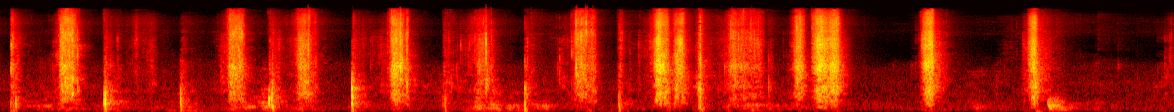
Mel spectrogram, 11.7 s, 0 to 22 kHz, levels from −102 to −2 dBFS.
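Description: Throughout, held tones and tails pump and thin, swinging by about 10 dB. A speech-oriented noise suppressor applied to music or sounds is treating steady material as noise. At 0.00–0.52, 0.85–2.22, 2.84–3.80, 4.18–4.65, 5.51–6.49, 7.67–7.92, 8.48–10.23 and 10.74–11.73 s, sustained and fading parts sink by about 8 to 9 dB and their decays end early. This is sound cut by the noise suppressor, mistaking it for background noise.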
